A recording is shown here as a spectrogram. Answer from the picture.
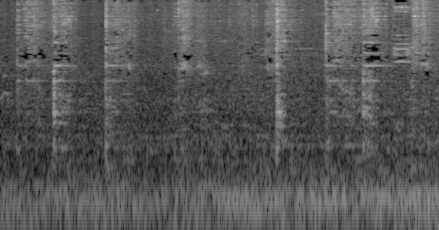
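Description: A metal spatula stirs and tosses puffed rice with peanuts in a metal pan: a dry rustle of the grains, broken by several sharp scrapes of the spatula against the pan.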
